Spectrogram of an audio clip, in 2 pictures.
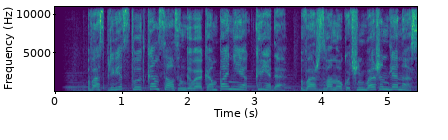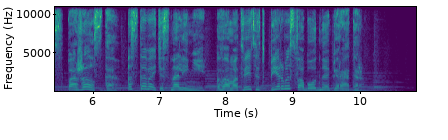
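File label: Russian Russia female upbeat; russian voice over talent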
